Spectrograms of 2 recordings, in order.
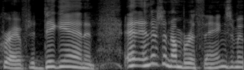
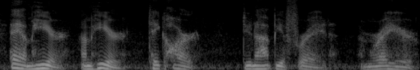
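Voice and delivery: gentle reassurance; 7 semitones lower, 9 dB quieter than usual. Acted. Jesus voiced comforting the congregation.

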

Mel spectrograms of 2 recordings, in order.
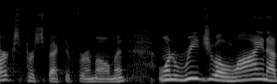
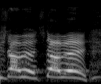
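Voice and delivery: mock panicked yell; 10 semitones higher, 13 dB louder than usual. Brother panicking.

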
